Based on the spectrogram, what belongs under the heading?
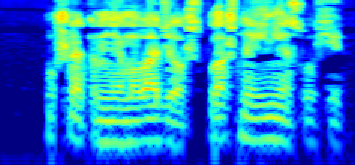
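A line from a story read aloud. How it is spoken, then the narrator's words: Grumbling. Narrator (Russian): пробурчал Физбен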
